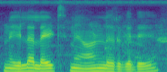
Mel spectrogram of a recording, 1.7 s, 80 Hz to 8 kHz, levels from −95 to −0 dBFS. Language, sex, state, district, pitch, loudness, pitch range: Tamil, male, Tamil Nadu, Kanyakumari, 120 Hz, -16 LUFS, 115-125 Hz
